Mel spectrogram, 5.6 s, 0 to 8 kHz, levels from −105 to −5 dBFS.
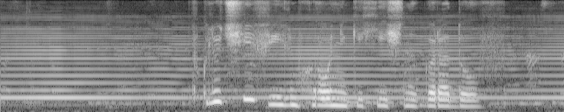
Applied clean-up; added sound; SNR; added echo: none; Bowed string instrument; 7 dB; none.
